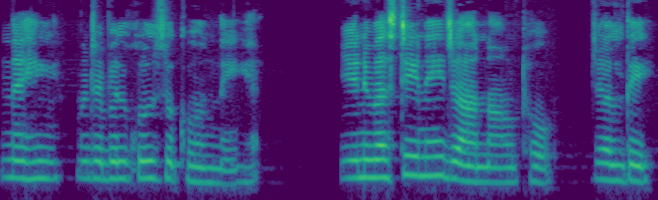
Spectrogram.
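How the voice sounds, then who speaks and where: A fiery young female student, put on by a woman narrator nags and scolds with impatience in a storybook reading. The voice is soft and mellow despite the temper. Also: mid-range voice, normal speed, natural voice. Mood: scolding.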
